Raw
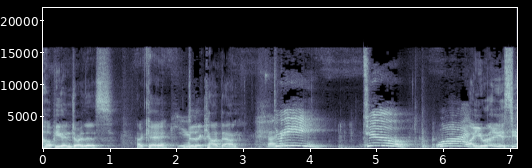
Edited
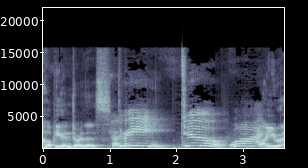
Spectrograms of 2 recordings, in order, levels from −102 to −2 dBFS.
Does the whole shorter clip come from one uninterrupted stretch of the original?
no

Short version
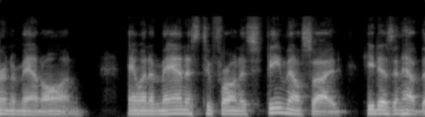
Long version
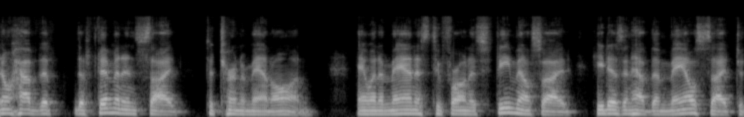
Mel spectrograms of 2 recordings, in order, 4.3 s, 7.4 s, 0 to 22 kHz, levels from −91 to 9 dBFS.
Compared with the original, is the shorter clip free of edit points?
yes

